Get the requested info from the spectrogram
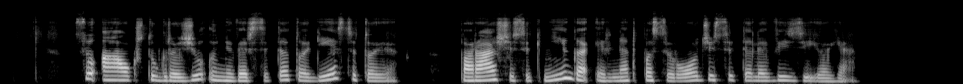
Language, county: Lithuanian, Šiauliai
